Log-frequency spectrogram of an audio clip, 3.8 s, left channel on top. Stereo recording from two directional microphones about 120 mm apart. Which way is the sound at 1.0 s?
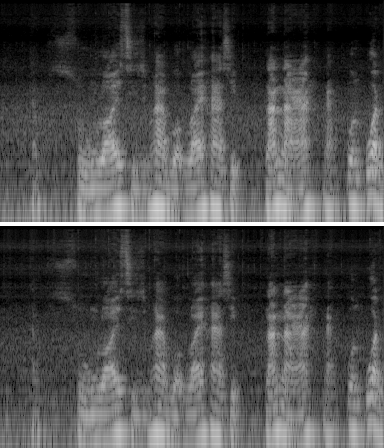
30° left (ahead or behind).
